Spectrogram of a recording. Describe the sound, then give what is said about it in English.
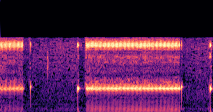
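A steady telephone dial tone hums through a thin, phone-like line in a phone booth, interrupted by a few sharp clicks of dialing before the tone resumes for a couple of seconds. No voices are heard. “I made another call there in the phone booth.”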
